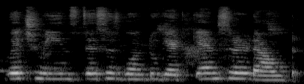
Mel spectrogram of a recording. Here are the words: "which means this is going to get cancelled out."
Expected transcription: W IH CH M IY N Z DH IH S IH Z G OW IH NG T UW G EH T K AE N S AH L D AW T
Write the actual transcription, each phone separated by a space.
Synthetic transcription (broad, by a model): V IH CH M IY N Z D IH S IH Z G OW IH NG T UW G EH T K AE N S AH L D AW T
